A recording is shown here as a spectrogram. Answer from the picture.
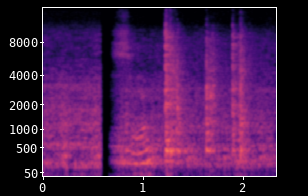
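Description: A metal spatula clinks against a frying pan three times while stirring minced garlic frying in oil.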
